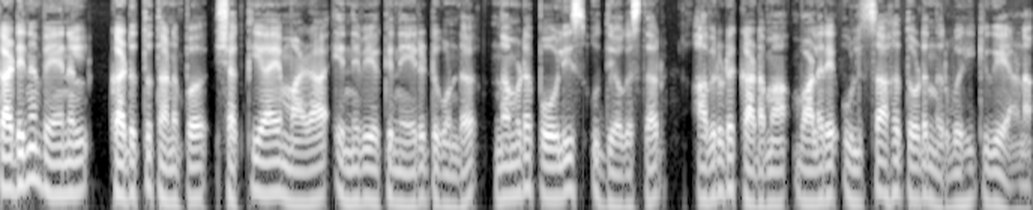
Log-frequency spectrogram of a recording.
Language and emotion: Malayalam, neutral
